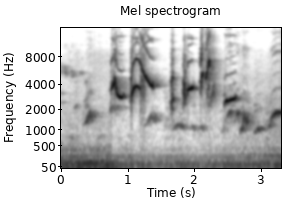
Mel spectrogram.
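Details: Orange-headed thrush in full song, Singaraja, Bali, meant to rouse unmotivated males: bright, swooping whistled phrases and quick slurred notes, high then dropping lower, delivered in rapid succession.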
